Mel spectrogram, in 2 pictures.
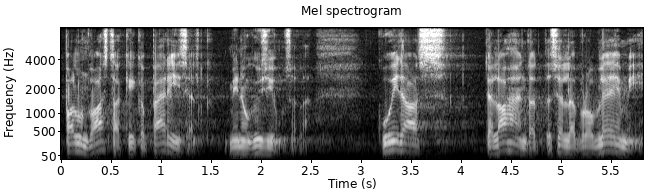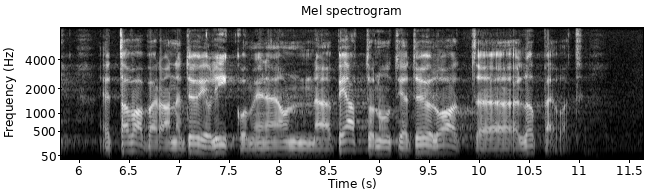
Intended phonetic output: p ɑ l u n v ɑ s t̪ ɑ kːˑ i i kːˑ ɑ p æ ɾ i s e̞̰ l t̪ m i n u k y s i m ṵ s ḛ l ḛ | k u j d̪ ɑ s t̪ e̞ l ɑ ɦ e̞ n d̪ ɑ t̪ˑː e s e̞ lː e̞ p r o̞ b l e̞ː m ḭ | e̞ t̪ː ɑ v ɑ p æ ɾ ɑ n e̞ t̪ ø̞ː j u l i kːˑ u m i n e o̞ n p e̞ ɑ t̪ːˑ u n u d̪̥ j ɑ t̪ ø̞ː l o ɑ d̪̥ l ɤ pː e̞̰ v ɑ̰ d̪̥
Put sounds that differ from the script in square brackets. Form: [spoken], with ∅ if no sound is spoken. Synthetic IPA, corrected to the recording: p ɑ l u n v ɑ s t̪ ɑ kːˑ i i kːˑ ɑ p æ ɾ i s e̞̰ l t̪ m i n u k y s i m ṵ s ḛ l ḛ | k u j d̪ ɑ s t̪ e̞ l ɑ ɦ e̞ n d̪ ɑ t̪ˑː e s e̞ lː e̞ p r o̞ b l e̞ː m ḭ | e̞ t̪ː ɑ v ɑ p æ ɾ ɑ n e̞ t̪ ø̞ː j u l [iː] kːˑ u m i n e o̞ n p e̞ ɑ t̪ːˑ u n u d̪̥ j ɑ t̪ ø̞ː l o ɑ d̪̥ l ɤ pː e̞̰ v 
